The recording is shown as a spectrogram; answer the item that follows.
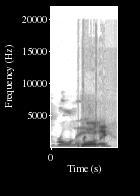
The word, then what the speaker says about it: Raleigh: It was like it's spelt like Raleigh, but it's pronounced Rawley.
